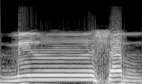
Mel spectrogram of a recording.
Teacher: یہاں غنہ کریں گے نون پر، یہ اخفاء کا غنہ کہلاتا ہے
